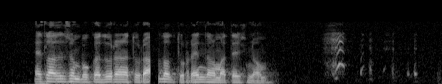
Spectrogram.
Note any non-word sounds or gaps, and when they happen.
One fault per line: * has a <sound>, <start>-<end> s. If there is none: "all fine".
* has a dropout, 1.5-1.6 s
* has a laugh, 3.2-4.2 s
